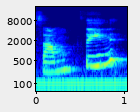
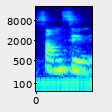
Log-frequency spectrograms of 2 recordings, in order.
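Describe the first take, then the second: First: The word is said fully with every sound. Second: The word is clipped, sounding close to sin. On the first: "instead of" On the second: "I usually say something, something, like sin"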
